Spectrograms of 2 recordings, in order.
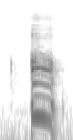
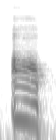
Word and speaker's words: aap: For coda P, we should end the syllable by closing our lips. For example, for pronounce up. We should start with the R sound, then sharply close our mouth. Up, up. Remember, the coda P don't make any sounds at the end.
